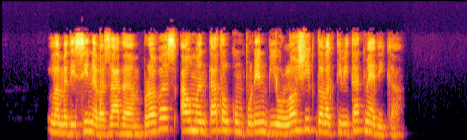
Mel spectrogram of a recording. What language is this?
Catalan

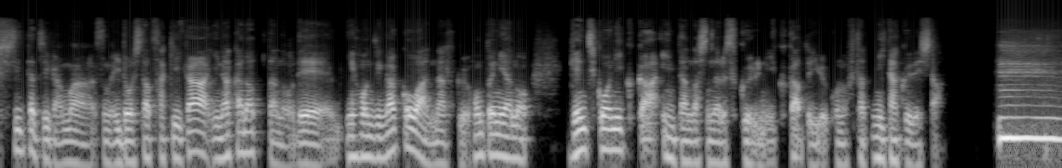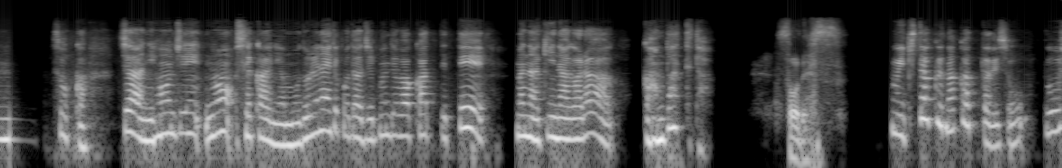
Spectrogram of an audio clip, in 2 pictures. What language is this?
Japanese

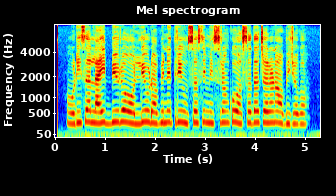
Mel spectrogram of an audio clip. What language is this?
Odia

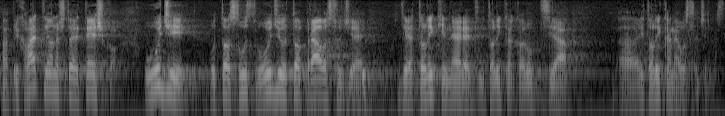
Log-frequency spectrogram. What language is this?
Croatian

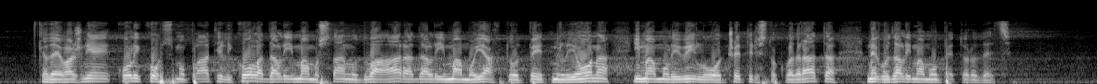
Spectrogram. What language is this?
Serbian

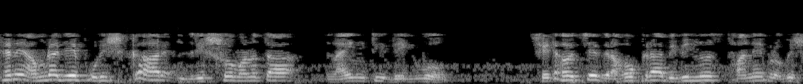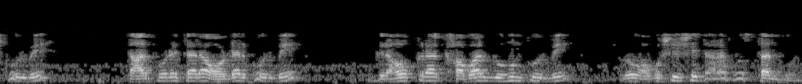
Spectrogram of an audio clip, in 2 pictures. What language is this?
Bangla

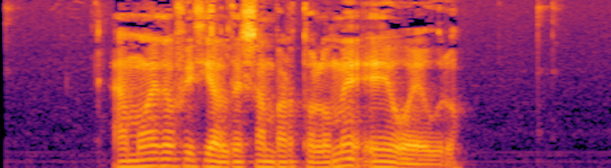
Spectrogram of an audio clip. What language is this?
Galician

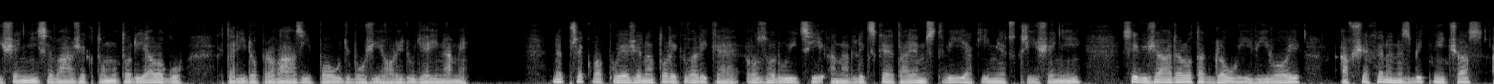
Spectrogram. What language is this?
Czech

